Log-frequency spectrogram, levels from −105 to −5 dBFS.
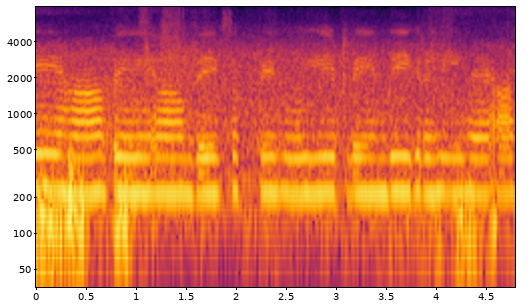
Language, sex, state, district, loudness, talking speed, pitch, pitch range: Hindi, female, Haryana, Jhajjar, -17 LUFS, 135 wpm, 215 Hz, 210-220 Hz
